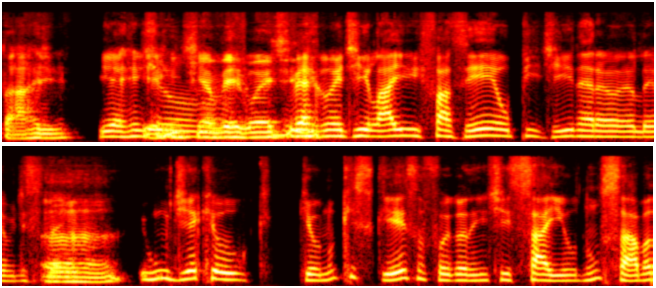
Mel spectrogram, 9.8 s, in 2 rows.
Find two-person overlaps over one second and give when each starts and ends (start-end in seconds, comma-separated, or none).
1.1-2.5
